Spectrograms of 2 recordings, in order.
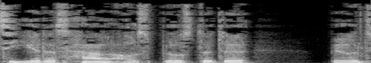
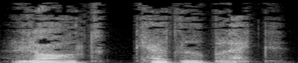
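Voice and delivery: enticing; 4 semitones higher, much slower than usual. A narrator's reading. Queen tempts him with a title.

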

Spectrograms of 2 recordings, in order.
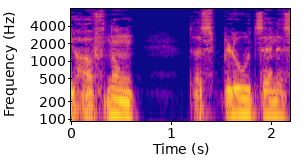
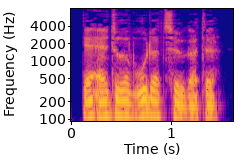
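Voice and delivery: usual speaking voice

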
